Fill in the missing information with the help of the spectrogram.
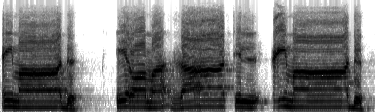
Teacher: گے، یہاں وقف اسکان ہو جائے گا، سکون والا وقف ہوگا، اور جب دال پہ جزم آ جائے گا، زیر ختم ہو جائے گا، تو اس دال پہ کلکلا ہوگا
